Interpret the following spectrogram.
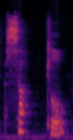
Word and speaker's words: subtle: sets so subtly subtly now the word subtle has a silent letter in it has a silent B in it subtle subtly so oh no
